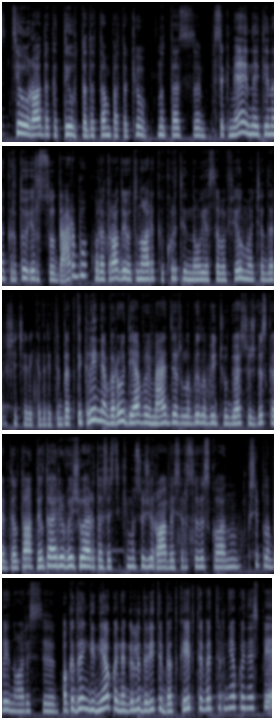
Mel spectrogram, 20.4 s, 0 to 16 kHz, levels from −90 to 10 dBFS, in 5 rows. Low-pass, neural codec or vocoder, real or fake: 14.4 kHz; none; real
